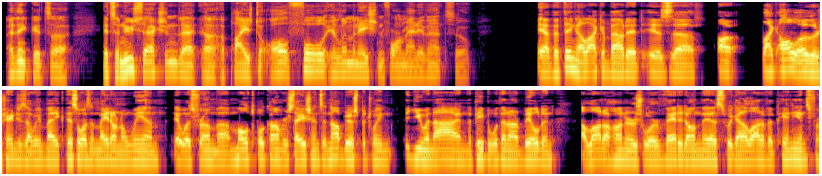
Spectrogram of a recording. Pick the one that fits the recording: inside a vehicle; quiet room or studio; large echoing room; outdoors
quiet room or studio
